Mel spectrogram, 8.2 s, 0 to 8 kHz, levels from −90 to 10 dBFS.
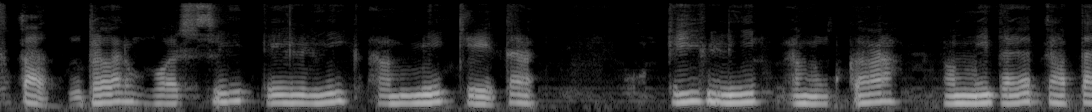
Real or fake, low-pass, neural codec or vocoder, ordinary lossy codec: fake; 7.2 kHz; codec, 16 kHz in and 24 kHz out, 0.6 kbps, FireRedTTS-2 codec; none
